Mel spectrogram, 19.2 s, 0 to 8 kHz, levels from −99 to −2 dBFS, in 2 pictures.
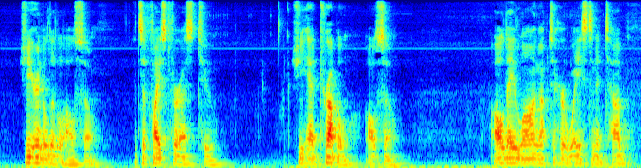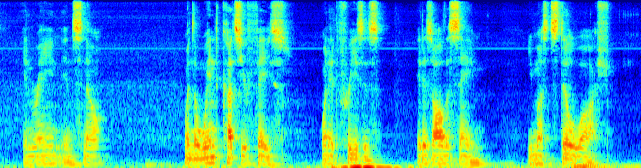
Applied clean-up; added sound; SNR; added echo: none; none; none; none.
